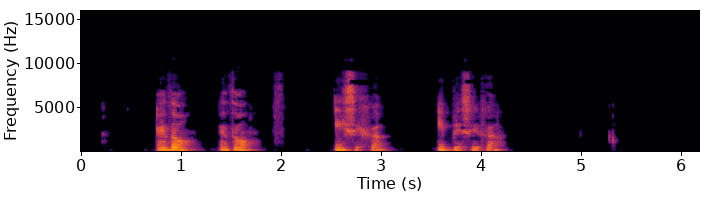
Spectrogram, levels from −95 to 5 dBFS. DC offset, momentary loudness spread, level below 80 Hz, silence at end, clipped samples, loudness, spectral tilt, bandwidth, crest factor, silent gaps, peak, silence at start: under 0.1%; 12 LU; -72 dBFS; 1.95 s; under 0.1%; -26 LUFS; -5 dB/octave; 9.6 kHz; 24 dB; 1.25-1.29 s, 1.86-1.91 s, 2.05-2.48 s, 3.22-3.51 s; -6 dBFS; 0.75 s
